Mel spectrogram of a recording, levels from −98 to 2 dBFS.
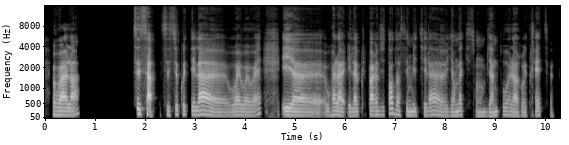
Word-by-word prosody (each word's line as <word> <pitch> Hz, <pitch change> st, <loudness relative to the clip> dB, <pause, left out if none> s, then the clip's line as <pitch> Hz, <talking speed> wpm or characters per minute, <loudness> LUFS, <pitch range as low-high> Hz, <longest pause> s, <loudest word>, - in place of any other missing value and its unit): Voilà. 125 Hz, -2 st, +5 dB, 1.1 s
C'est -, -, +4 dB
ça. -, -, +5 dB
C'est 135 Hz, -, -8 dB
ce 145 Hz, -, -5 dB
côté-là, 135 Hz, -6 st, +2 dB
heu, -, -, -10 dB
ouais, 115 Hz, +3 st, -1 dB
ouais, 115 Hz, -1 st, -3 dB
ouais 115 Hz, +10 st, -3 dB, 0.4 s
et, 125 Hz, +1 st, +3 dB
heu 115 Hz, -2 st, +1 dB
voilà 120 Hz, 0 st, +1 dB
et 110 Hz, -, -5 dB
la 115 Hz, +1 st, 0 dB
plupart 130 Hz, +3 st, 0 dB
du 130 Hz, 0 st, -12 dB
temps 170 Hz, +4 st, +1 dB
dans 145 Hz, -4 st, -3 dB
ces 125 Hz, -, -10 dB
métiers-là, 115 Hz, +1 st, -3 dB
heu, -, -, -8 dB
il 110 Hz, -, -11 dB
y -, -, -3 dB
en 115 Hz, +2 st, -4 dB
a 130 Hz, -, -2 dB
qui -, -, -24 dB
sont 105 Hz, -1 st, -9 dB
bientôt 115 Hz, +3 st, -4 dB
à 125 Hz, -, -5 dB
la 110 Hz, -2 st, 0 dB
retraite, 110 Hz, +4 st, -5 dB
heu, -, -, -15 dB
120 Hz, 190 wpm, -24 LUFS, 110-130 Hz, 1.1 s, Voilà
